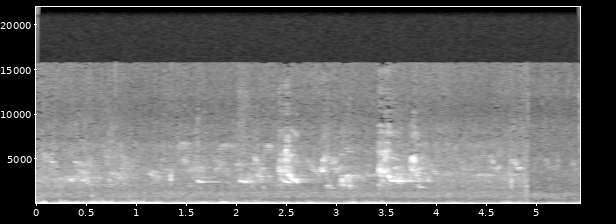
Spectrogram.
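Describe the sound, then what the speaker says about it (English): Birds chirping and calling in a park on a nice day, short bright tweets scattered over a rumbling background of wind or footsteps while walking. "Y'all hear the birds?"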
